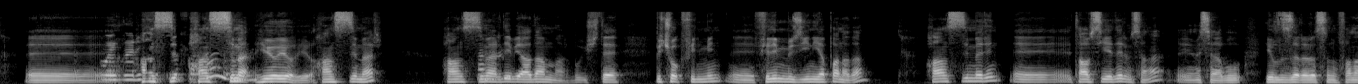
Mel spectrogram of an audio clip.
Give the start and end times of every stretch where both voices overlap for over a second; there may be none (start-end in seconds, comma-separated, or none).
1.0-2.6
